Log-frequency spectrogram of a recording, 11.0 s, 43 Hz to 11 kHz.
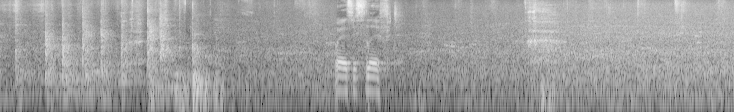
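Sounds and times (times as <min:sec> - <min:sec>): footsteps going down stairs: 0:00.0 - 0:04.8
heavy thud: 0:02.2 - 0:03.5.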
